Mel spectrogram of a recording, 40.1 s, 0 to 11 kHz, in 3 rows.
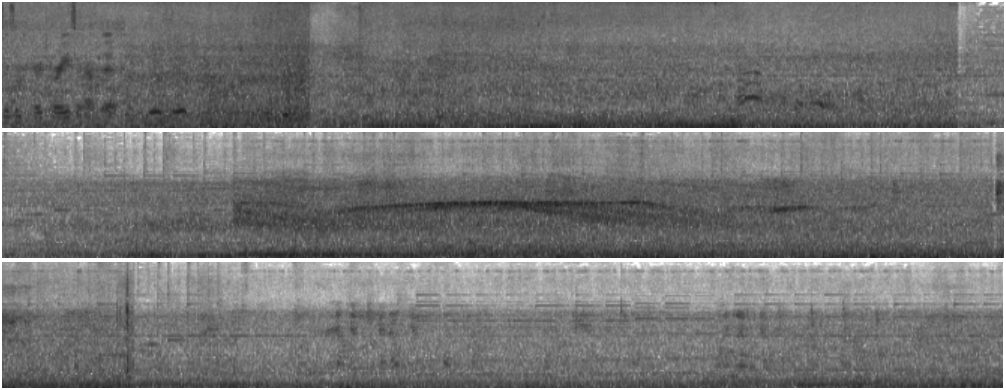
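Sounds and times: emergency vehicle siren wailing: 1.3s - 29.5s.

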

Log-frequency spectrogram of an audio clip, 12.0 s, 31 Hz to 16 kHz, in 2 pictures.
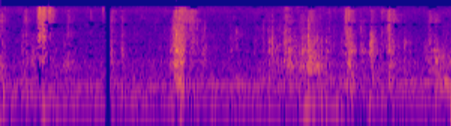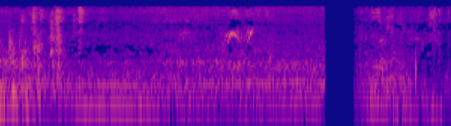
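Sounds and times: rubble crashing and clattering: 0.0s - 7.3s
diesel engine running: 0.0s - 11.6s.

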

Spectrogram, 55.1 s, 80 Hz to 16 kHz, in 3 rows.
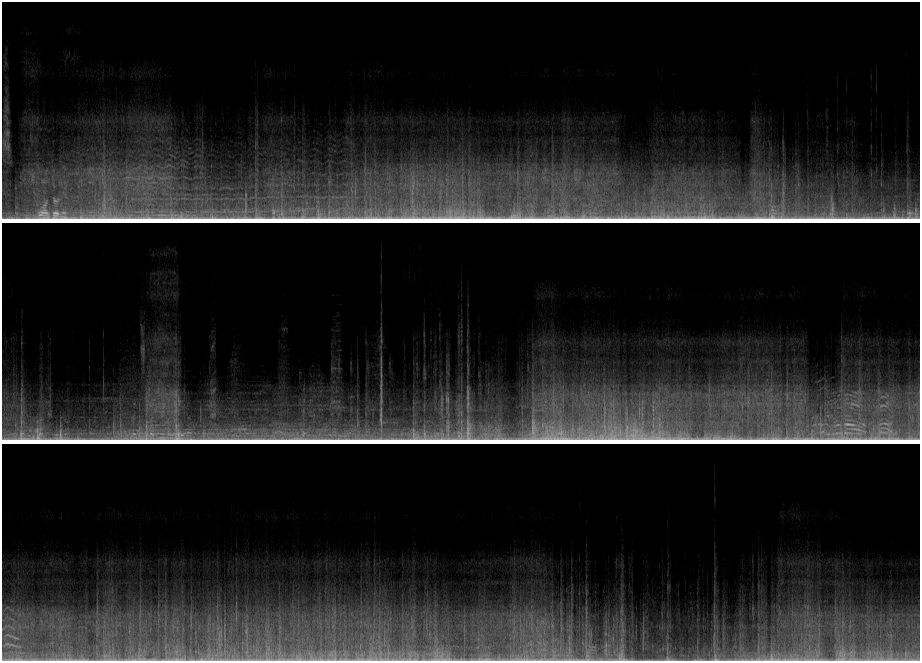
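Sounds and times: bike tyres rolling over dirt: 0.0s - 22.6s, 26.3s - 55.0s
bike rattling: 0.0s - 22.9s, 24.9s - 55.0s
wind rushing over microphone: 0.0s - 55.0s.

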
